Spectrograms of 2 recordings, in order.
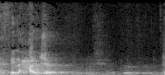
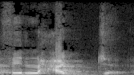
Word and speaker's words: hajj: If you say fil hajr, then that means you're pronouncing only one jim. You've got to pronounce two jims.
